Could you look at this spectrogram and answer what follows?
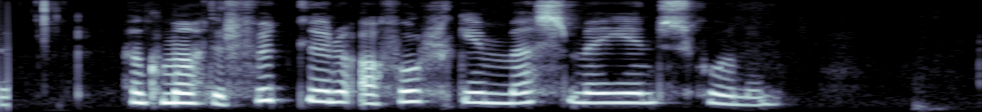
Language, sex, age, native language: Icelandic, male, 11, Icelandic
